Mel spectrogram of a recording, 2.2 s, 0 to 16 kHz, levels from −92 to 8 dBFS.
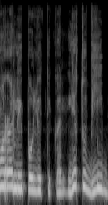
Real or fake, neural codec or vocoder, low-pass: fake; vocoder, 44.1 kHz, 128 mel bands every 256 samples, BigVGAN v2; 14.4 kHz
